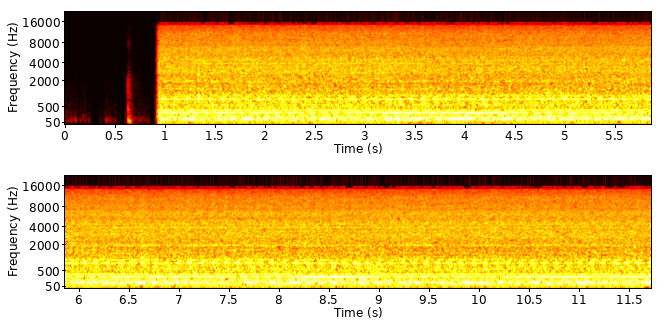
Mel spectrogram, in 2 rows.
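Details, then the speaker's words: 2008 Infiniti EX35, 3.5 L VQ35HR petrol V6, warming up at idle after cold start: loose, uneven floating knock about three times a second, heard from top and bottom; 90% likely rod bearings, blamed on low oil with aggressive driving. "В общем послушав прогрев двигатель стуки появляются И сверху и снизу плавающие не постоянные поэтому однозначно сказать невозможно но 90 процентов это шатунный вкладыши"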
